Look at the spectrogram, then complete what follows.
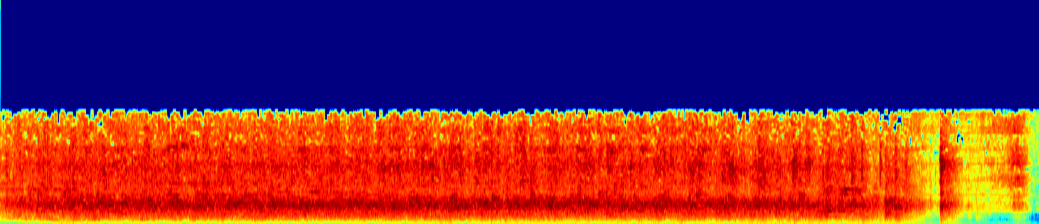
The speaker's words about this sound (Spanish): Dale un aplauso bien fuerte al rey.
